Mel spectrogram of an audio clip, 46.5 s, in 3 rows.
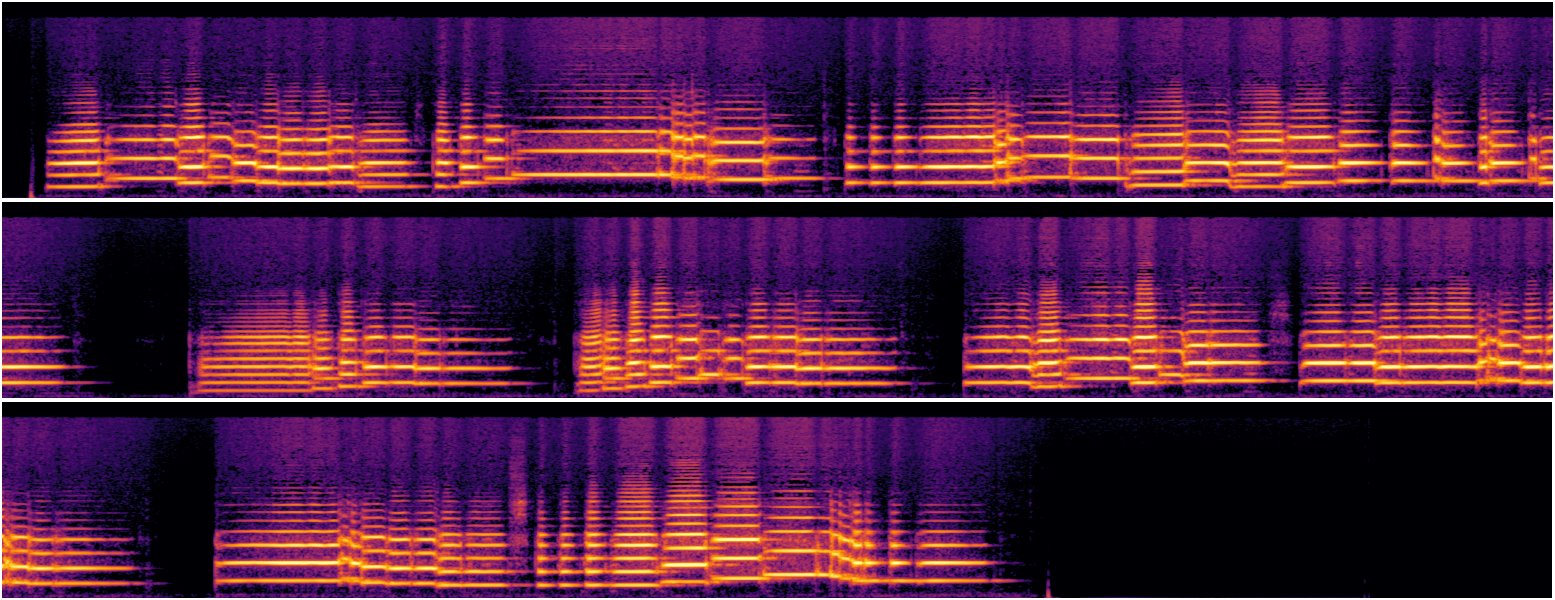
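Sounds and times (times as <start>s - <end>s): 
horn concerto: 0.4s - 16.5s, 17.4s - 41.3s.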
